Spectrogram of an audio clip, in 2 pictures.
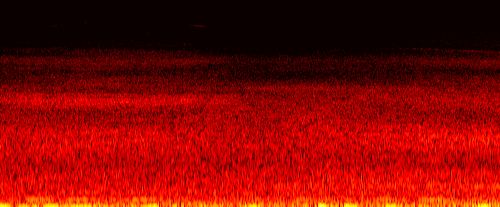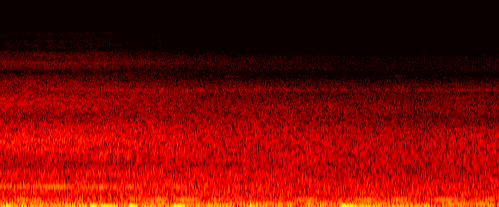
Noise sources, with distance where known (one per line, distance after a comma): engine of unclear size, near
